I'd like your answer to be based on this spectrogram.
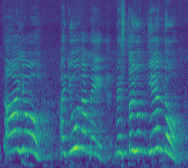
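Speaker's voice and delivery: high, loud desperate shouts; calling for help. Acted. Core shouting to Tayo for help, high and loud. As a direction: yell across the river for help.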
